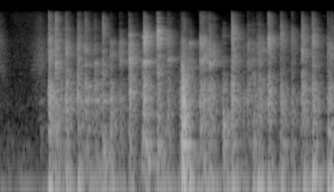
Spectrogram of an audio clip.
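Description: A Plinko ball dropping down the pegs of a wooden Plinko board: a rapid, irregular clatter of small taps and clicks that starts about half a second in and keeps going.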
